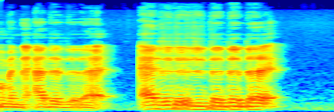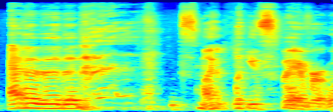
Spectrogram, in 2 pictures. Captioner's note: stuttering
